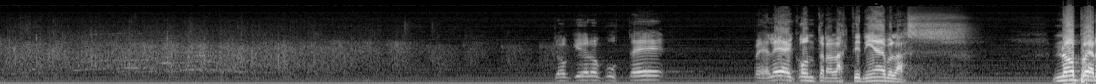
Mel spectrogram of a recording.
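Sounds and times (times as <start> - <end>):
audience applauding: 0.0 - 5.6
speech: 5.5 - 6.8, 7.6 - 9.6, 10.5 - 10.9.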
